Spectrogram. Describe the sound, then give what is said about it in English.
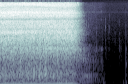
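Someone blows their nose in one steady, hissing blast of air lasting under a second, which cuts off sharply into silence. No one speaks. “I need to blow my nose now.”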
